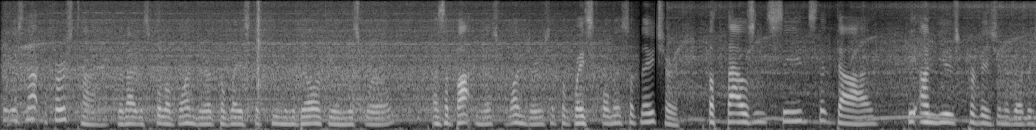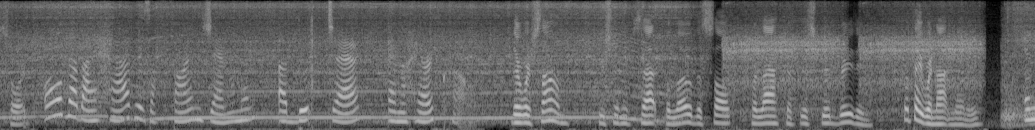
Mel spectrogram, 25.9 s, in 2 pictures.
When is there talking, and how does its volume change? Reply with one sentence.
The talking can be heard from 0.0 to 25.8 s, at a steady volume.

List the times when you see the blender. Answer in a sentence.
You can hear the blender from 0.0 to 25.8 s.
